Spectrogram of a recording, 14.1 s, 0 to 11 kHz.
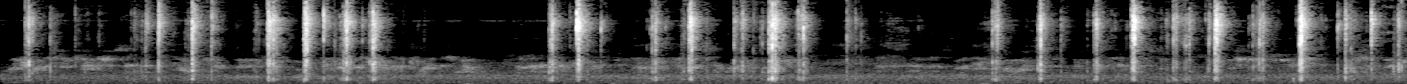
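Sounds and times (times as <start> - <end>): puzzle cube plastic clicks: 0.2 - 3.9, 5.5 - 8.6, 9.9 - 14.0.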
